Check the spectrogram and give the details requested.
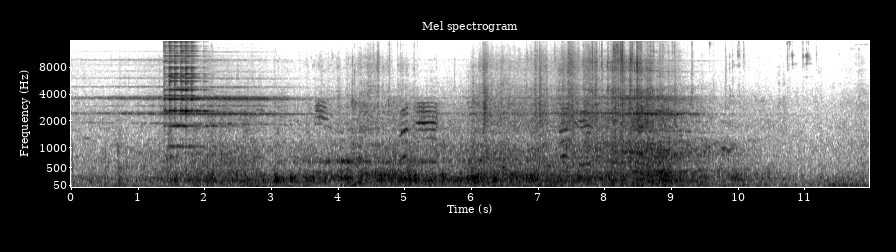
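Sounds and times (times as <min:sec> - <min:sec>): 
tram wheels squealing on rails: 0:00.0 - 0:05.6, 0:07.0 - 0:10.6
tram wheels rolling on rails: 0:00.0 - 0:11.9.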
